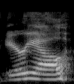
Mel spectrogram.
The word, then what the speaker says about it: Arielle: I asked you right before we got on, and it's not Yeah, Arielle, it's Arielle.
